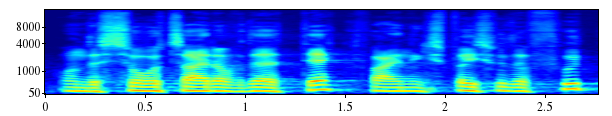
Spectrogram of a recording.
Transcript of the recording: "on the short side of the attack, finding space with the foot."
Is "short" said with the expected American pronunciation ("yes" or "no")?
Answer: no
